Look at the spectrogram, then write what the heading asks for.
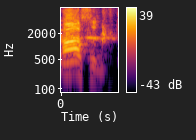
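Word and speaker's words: Aasen: A A S E N. Austin or Austin. Okay. Kind of like Austin mocker.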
